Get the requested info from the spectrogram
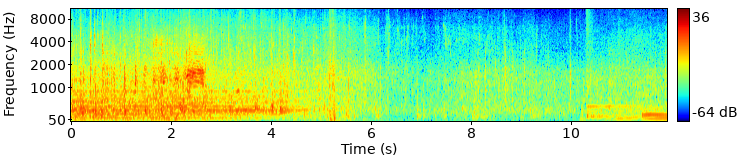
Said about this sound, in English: Oh, my God. The boat, it's still sinking. Get out! Keep looking out!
